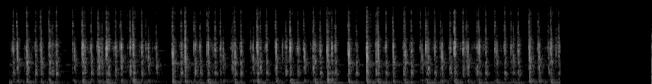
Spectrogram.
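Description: Rapid computer-keyboard typing: fast, even key clicks at about ten a second, with two brief pauses in the first two seconds, stopping abruptly about half a second before the end.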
